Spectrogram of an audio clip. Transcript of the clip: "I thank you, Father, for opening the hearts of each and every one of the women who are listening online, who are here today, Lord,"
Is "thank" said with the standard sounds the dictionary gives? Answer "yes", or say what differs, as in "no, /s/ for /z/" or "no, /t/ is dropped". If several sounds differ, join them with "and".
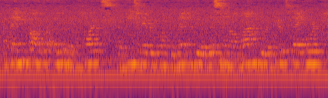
yes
